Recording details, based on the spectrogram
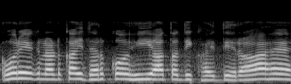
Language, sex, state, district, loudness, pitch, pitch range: Hindi, male, Uttar Pradesh, Shamli, -14 LUFS, 235 Hz, 225-245 Hz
